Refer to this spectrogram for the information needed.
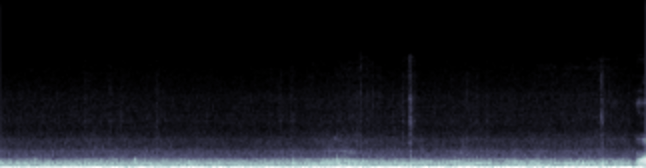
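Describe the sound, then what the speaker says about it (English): Heavy trucks pass on a road, heard as a loud, constant low roar with no distinct individual passes and no talking. "My goodness, all these trucks."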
